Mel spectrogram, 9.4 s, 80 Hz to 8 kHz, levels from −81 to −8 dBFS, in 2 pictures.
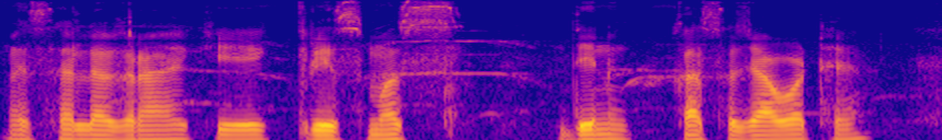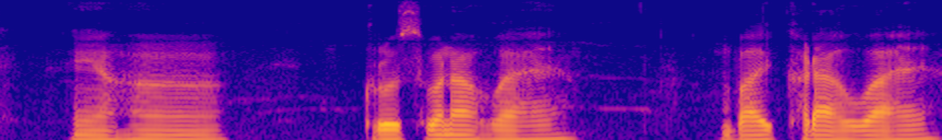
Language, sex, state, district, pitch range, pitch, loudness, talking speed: Hindi, male, Chhattisgarh, Balrampur, 95-105 Hz, 100 Hz, -25 LUFS, 125 wpm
